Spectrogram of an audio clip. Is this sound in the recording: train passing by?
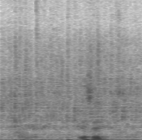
no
